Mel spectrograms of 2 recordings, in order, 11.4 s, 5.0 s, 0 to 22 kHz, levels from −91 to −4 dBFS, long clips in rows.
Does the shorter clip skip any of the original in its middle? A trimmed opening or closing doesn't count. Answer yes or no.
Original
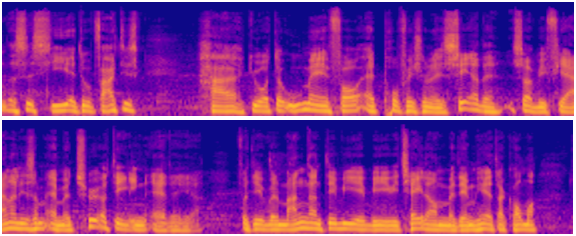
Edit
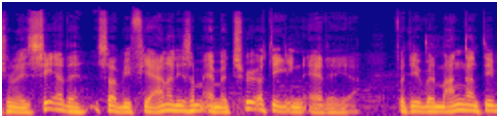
no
